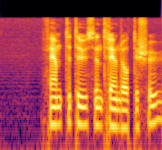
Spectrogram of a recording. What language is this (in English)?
Swedish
